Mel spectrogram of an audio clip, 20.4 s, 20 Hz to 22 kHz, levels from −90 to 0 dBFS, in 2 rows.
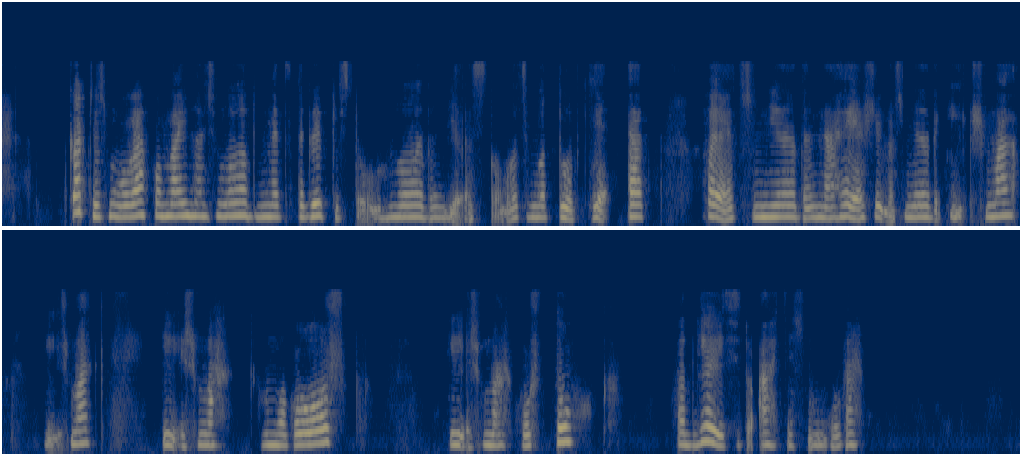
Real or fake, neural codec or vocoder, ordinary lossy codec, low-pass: fake; codec, 16 kHz, 1 kbps, FreqCodec, smaller model; AAC, 32 kbps; 7.2 kHz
